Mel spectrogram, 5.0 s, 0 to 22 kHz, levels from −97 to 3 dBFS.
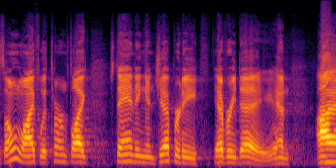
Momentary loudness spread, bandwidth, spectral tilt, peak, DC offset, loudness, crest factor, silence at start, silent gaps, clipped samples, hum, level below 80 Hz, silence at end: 10 LU; 15.5 kHz; -4 dB/octave; 0 dBFS; under 0.1%; -18 LUFS; 16 dB; 0 s; none; 0.2%; none; -66 dBFS; 0 s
